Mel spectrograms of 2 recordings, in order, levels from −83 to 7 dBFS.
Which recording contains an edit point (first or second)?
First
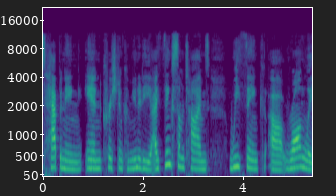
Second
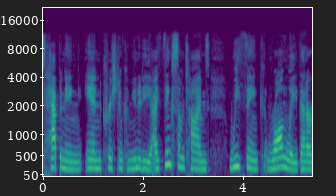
second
